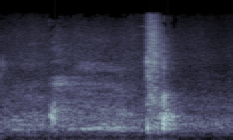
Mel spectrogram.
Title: Funny Sneezing Animals Compilation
